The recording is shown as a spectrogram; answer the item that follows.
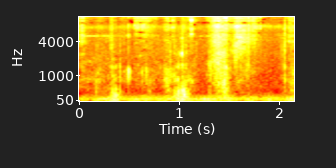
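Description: A few short grunts from a young macaque.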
